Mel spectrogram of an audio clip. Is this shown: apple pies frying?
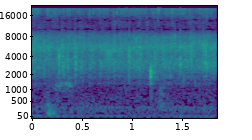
yes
